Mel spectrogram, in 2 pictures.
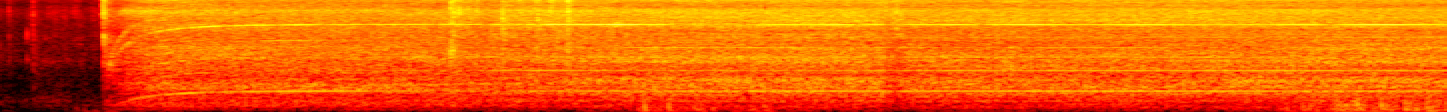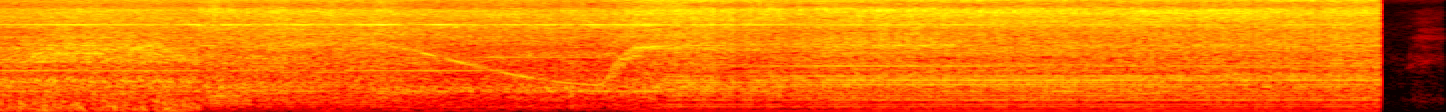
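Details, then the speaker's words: Bissell vacuum beater-bar motor on the bench after soldering a broken resistor wire on its circuit board, tested before reassembly: it spins up to a strong, steady whine at even speed with no grinding or rattle, now running normally. "All right, before I put this back together, let's see if this little gear in here spins. Turn it on. How about that?"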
